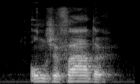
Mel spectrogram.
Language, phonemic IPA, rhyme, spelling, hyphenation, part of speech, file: Dutch, /ˌɔn.zəˈvaː.dər/, -aːdər, Onzevader, On‧ze‧va‧der, noun, Nl-Onzevader.ogg
- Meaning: Lord's Prayer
